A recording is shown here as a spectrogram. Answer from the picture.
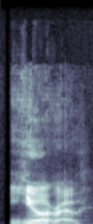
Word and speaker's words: gyro: It's pronounced Euro. Silent G, like GNOME.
